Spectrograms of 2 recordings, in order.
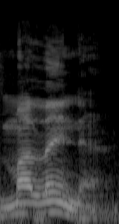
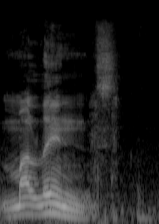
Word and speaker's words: Mullen: ] is Mullins man it's Mullen not Mullins yeah I mentioned mull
